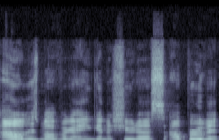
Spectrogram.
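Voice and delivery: ordinary delivery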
